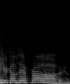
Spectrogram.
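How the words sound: It is said in a cheerful, optimistic tone.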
